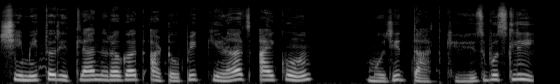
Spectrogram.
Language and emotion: Goan Konkani, fearful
